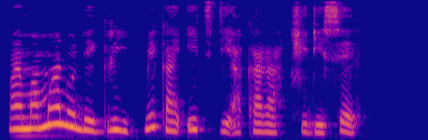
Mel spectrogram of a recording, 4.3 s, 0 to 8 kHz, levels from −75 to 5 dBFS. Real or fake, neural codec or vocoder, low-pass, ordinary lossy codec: real; none; none; none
